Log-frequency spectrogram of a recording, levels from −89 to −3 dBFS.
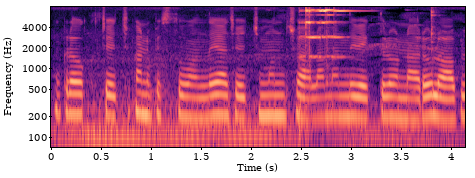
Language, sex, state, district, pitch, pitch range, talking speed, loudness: Telugu, female, Andhra Pradesh, Manyam, 200 Hz, 190-205 Hz, 175 wpm, -17 LUFS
